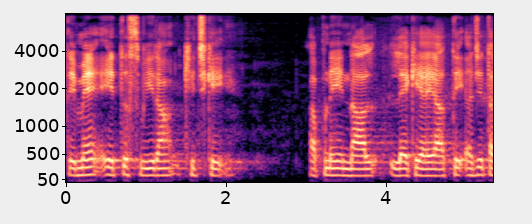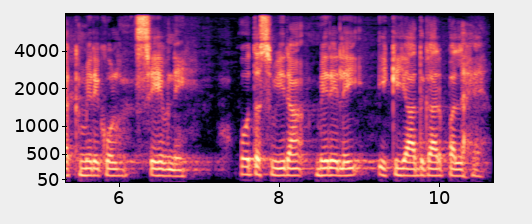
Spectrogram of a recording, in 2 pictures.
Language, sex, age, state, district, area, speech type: Punjabi, male, 30-45, Punjab, Fazilka, rural, spontaneous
